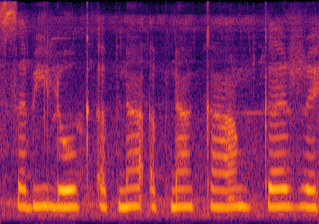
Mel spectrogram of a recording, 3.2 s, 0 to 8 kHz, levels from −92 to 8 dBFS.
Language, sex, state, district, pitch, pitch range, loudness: Hindi, female, Himachal Pradesh, Shimla, 235 Hz, 230-240 Hz, -15 LUFS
